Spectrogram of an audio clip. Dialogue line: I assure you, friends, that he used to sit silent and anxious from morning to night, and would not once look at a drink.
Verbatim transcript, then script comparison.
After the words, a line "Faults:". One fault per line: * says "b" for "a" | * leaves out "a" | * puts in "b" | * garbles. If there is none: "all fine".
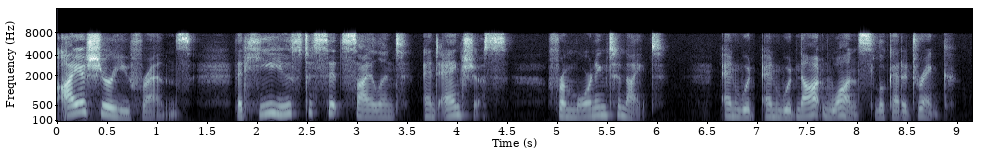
I assure you, friends, that he used to sit silent and anxious from morning to night, and would and would not once look at a drink.
Faults:
* puts in "and would"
